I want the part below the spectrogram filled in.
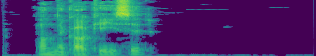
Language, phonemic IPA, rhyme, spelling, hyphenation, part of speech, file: Norwegian Bokmål, /ˈpanːəkɑːkəiːsər/, -ər, pannekakeiser, pan‧ne‧ka‧ke‧is‧er, noun, Nb-pannekakeiser.ogg
- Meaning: indefinite plural of pannekakeis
